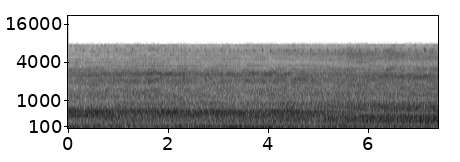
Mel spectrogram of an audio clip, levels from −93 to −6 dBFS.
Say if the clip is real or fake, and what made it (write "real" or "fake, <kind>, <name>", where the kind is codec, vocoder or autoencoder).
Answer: real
